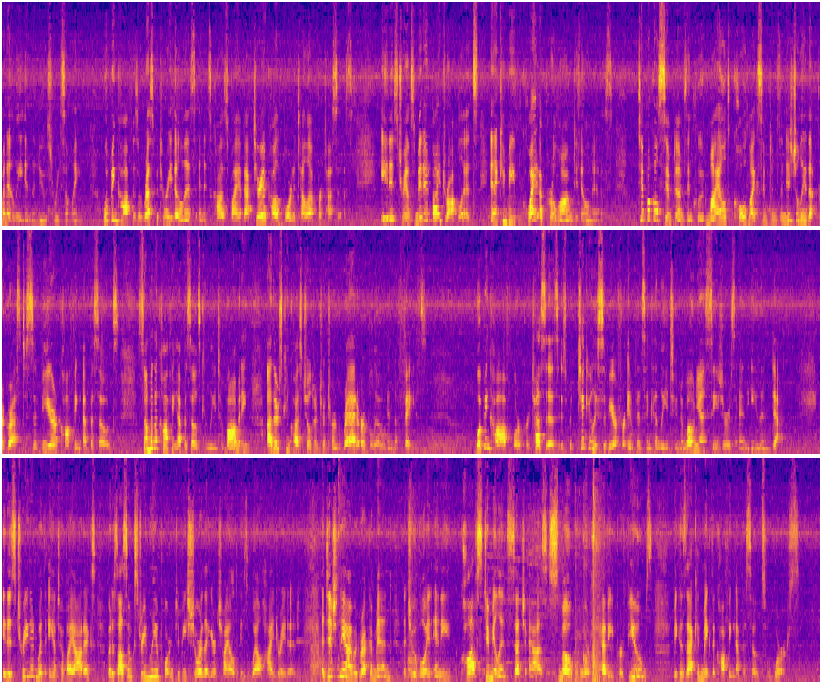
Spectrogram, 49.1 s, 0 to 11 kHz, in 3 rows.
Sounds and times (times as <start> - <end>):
Speech: 0.0 - 7.0, 7.6 - 24.8, 25.8 - 32.0, 32.8 - 48.7.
